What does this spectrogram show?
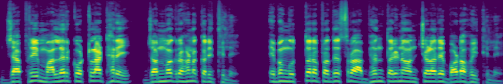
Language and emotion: Odia, neutral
